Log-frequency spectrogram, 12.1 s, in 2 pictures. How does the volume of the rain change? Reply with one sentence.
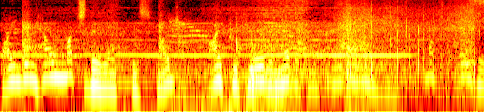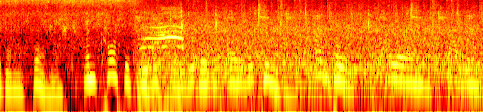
The loudness of the rain stays about the same.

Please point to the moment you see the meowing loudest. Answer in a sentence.
The loudest moment of the meowing is at 8 seconds.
